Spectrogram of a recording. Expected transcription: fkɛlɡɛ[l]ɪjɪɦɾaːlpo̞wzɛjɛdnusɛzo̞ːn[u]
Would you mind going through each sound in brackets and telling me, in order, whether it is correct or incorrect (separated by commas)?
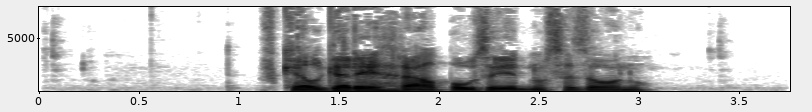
incorrect, correct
